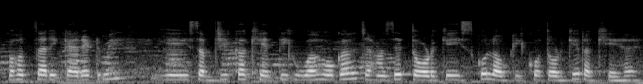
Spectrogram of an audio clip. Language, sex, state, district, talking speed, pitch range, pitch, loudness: Hindi, female, Chhattisgarh, Raipur, 195 wpm, 205-225 Hz, 215 Hz, -17 LUFS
